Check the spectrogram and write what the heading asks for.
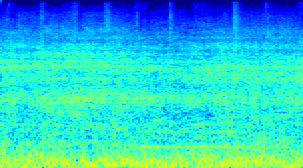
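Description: Strong wind buffeting the microphone: a loud, steady rumbling rush with no let-up.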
